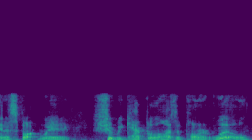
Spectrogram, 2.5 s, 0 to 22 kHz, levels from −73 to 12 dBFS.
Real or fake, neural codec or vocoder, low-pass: fake; vocoder, 22.05 kHz, 80 mel bands, HiFi-GAN; 7.2 kHz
